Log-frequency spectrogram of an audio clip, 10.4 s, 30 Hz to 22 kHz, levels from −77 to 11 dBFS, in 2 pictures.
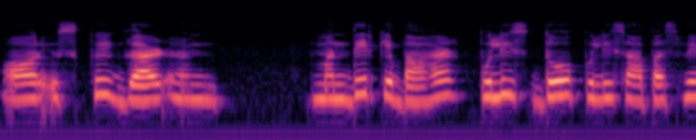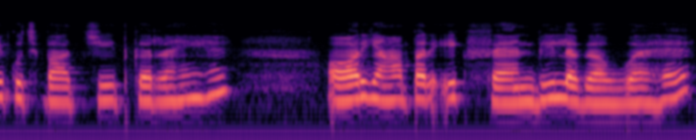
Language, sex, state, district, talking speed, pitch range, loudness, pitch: Hindi, female, Jharkhand, Sahebganj, 160 wpm, 195-240 Hz, -18 LUFS, 210 Hz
